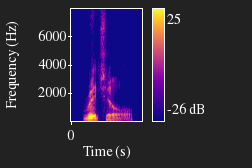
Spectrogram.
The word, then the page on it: ritual: British English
